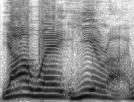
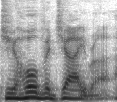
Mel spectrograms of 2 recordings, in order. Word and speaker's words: Yahweh Yireh: all He wanted to be was Yahweh Yireh. We had Jehovah Jireh. I'm just going to pronounce it the right way. Yahweh Yireh.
